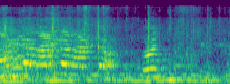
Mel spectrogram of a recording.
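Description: Crowd of children talking and calling out over one another, an overlapping babble of young voices.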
